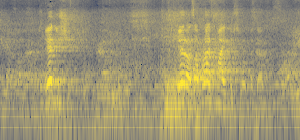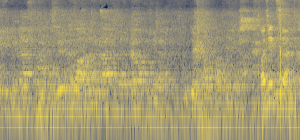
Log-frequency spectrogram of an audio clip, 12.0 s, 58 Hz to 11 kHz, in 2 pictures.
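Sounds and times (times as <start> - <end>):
indistinct background talk: 0.0 - 12.0.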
